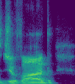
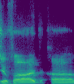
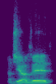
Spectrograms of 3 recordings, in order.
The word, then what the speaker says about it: Javad: Already need to make a correction, so it's Javad. I know I spell it funny, but it is Javad with a V and an A, not Javed.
